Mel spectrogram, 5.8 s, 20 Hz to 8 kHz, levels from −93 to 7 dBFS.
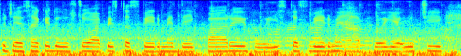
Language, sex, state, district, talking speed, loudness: Hindi, female, Chhattisgarh, Korba, 195 wpm, -15 LUFS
